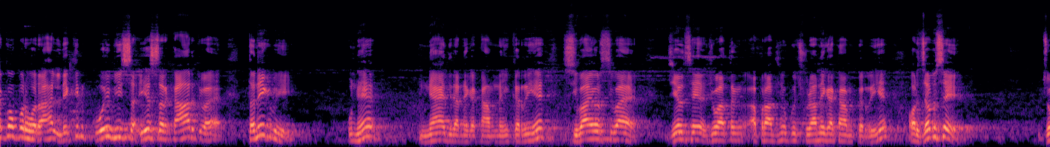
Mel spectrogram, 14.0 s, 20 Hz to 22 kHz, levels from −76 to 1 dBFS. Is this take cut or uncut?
uncut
